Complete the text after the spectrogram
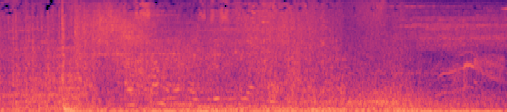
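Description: A game's building explodes with a loud crash and rumble.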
